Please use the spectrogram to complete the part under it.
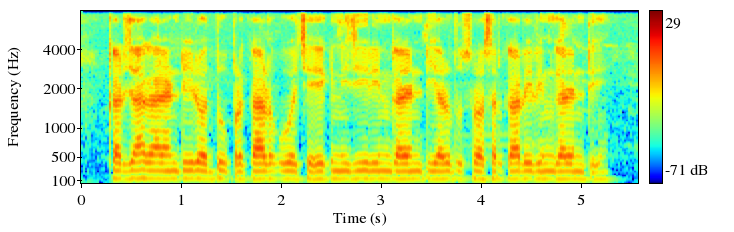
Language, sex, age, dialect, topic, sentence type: Maithili, male, 18-24, Angika, banking, statement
